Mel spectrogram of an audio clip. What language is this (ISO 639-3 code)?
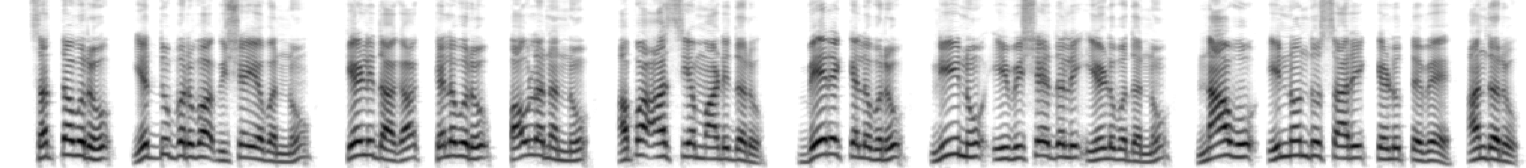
kan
